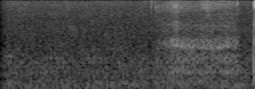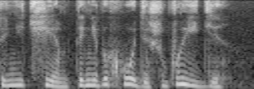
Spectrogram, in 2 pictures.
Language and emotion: Russian, angry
